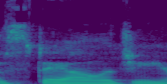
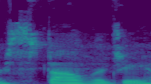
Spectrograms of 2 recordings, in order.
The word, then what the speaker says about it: Stalogy: Oh, my journal is a stalogy or stology, however you want to pronounce it. I've heard it pronounced both ways, just in case you wonder.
